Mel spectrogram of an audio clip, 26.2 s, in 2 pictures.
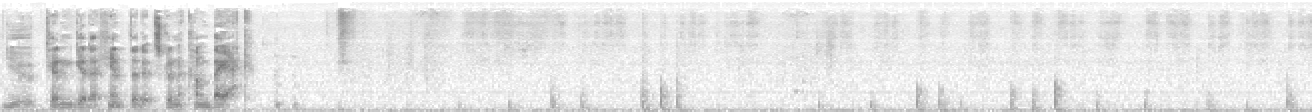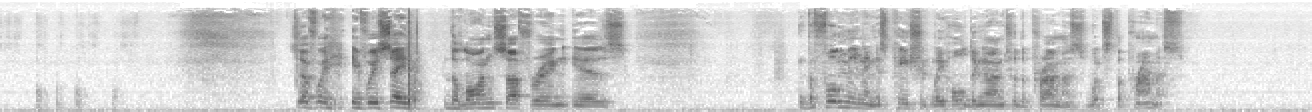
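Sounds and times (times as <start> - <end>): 
speech: 0.0 - 3.5, 16.1 - 19.4, 21.1 - 25.0
writing on a board: 3.8 - 14.6.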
